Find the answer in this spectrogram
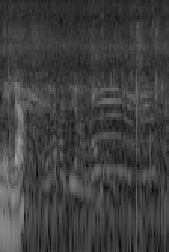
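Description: A woman's voice finishing a sentence at the very start, then quiet background with a faint, drawn-out, high voice rising and falling about halfway through.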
